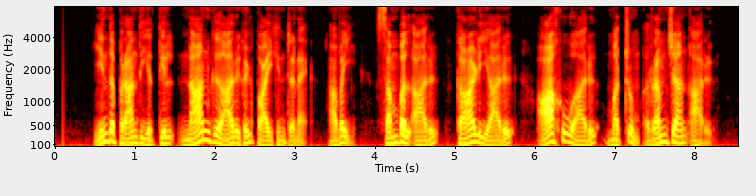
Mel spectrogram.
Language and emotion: Tamil, neutral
